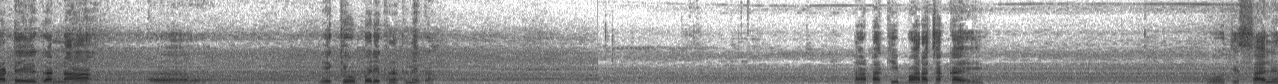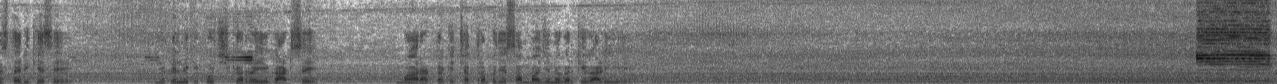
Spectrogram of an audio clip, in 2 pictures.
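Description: A heavy truck engine rumbles as a truck drives past.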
